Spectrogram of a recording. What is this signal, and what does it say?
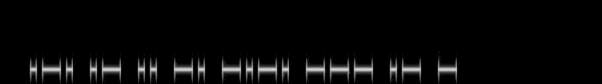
Morse code, heard as a keyed tone, about 20 wpm, 700 Hz. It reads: RAINCOAT
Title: Easy Words with Hints - 20wpm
